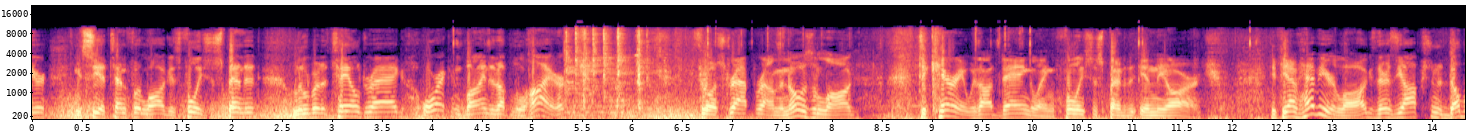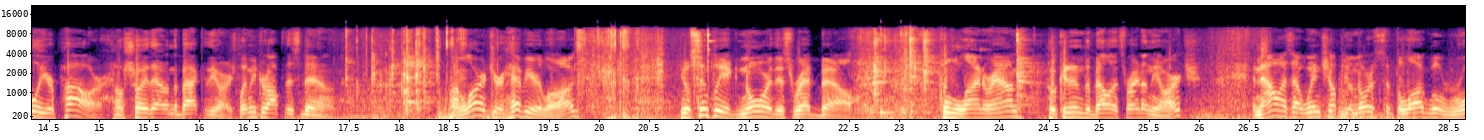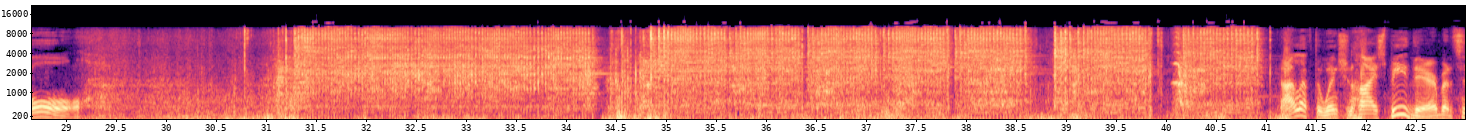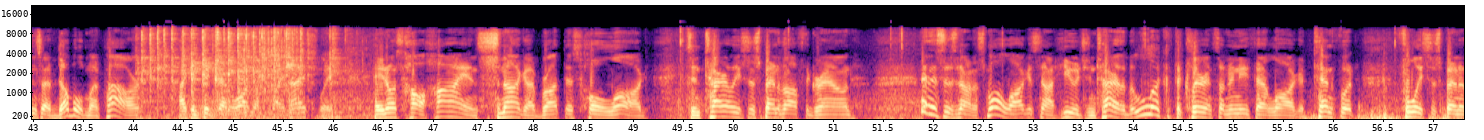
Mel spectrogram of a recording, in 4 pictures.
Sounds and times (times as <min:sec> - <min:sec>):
Speech: 0:00.0 - 0:05.4, 0:06.7 - 0:08.3, 0:08.9 - 0:17.4, 0:18.5 - 0:19.8, 0:20.8 - 0:22.6, 0:23.4 - 0:29.2, 0:41.2 - 0:51.3, 0:51.9 - 0:57.3.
